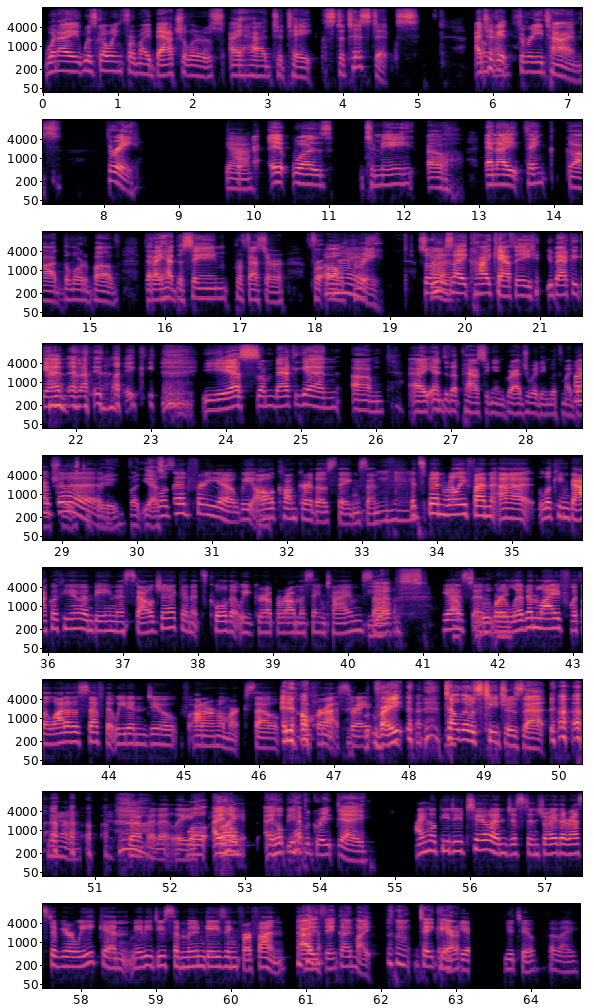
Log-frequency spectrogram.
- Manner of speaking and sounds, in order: tapping; groan; chuckle; laughing while speaking: "And I'm like"; chuckle; laughing while speaking: "I know, r right?"; laugh; chuckle; laugh; chuckle
- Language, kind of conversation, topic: English, unstructured, What did homework look like at your house growing up, including where you did it, what the rules were, who helped, and what small wins you remember?
- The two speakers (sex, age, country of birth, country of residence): female, 45-49, United States, United States; female, 60-64, United States, United States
